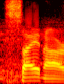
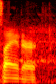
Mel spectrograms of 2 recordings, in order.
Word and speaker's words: Siner: I pronounce it's Brody Siner. Yeah, you said Siner. Did I say Siner? I was saying Sinar earlier, but it's Siner.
